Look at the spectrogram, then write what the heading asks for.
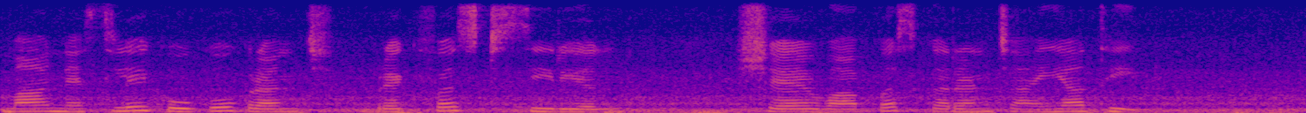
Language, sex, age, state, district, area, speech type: Sindhi, female, 30-45, Uttar Pradesh, Lucknow, urban, read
